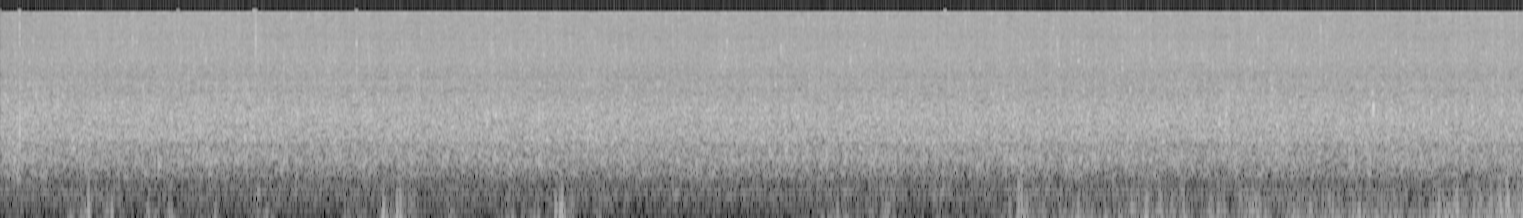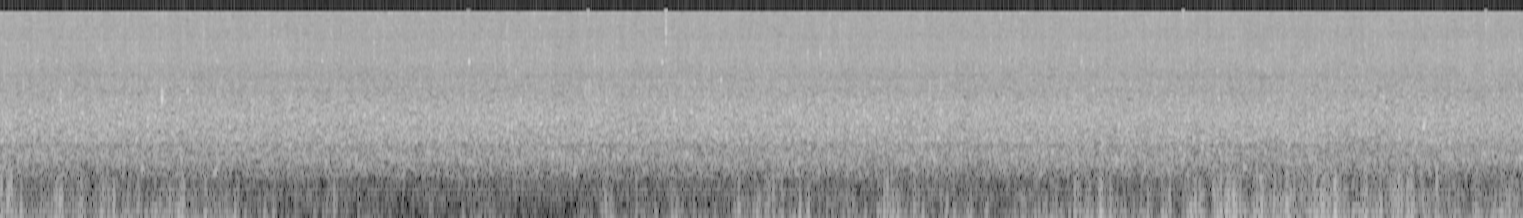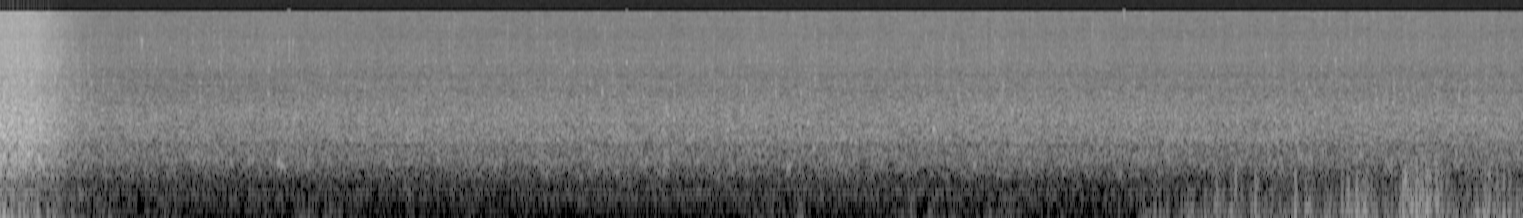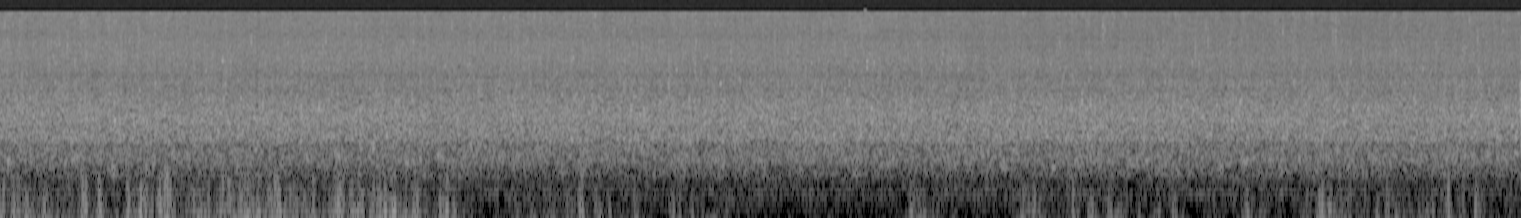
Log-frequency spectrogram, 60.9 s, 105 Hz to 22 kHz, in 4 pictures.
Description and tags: Recorded with a zoom r8 on the banks of the river Usk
